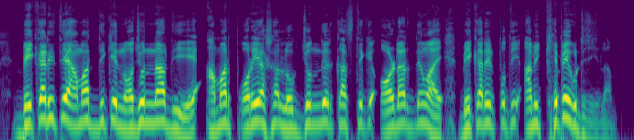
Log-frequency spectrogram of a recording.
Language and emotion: Bengali, angry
